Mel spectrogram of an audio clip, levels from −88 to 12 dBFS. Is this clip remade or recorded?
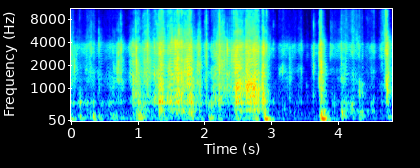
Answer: remade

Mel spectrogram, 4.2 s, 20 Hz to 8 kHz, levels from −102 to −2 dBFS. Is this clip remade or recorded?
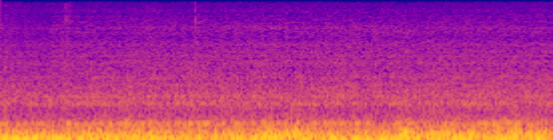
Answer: recorded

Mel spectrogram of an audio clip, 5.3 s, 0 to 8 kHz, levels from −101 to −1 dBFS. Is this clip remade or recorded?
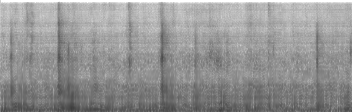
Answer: remade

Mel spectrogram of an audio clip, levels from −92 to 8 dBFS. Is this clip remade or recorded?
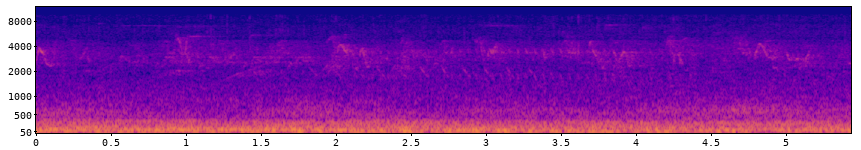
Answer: recorded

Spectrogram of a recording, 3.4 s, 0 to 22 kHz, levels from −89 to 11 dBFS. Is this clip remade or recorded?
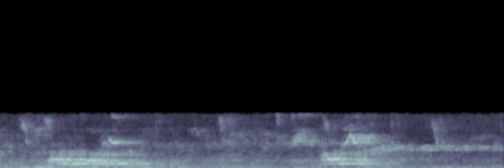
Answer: recorded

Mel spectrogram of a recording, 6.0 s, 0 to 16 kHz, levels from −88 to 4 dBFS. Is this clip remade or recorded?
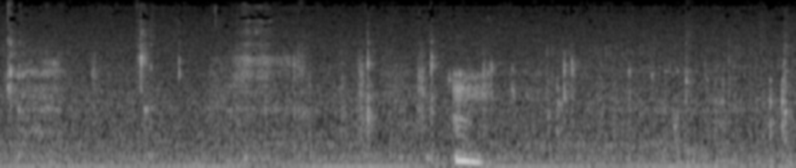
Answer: recorded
